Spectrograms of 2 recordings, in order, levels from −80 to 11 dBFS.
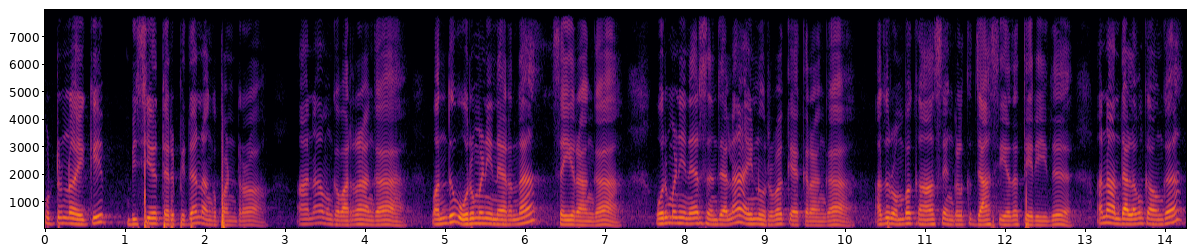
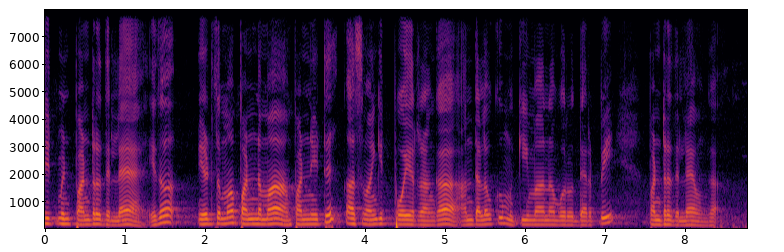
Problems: background sounds at intervals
